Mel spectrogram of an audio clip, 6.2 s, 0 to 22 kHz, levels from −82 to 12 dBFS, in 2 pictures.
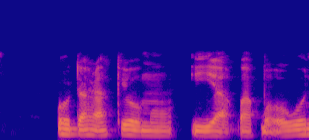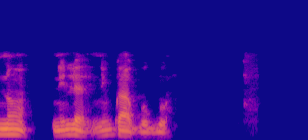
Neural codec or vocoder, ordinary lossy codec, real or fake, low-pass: none; Opus, 24 kbps; real; 5.4 kHz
